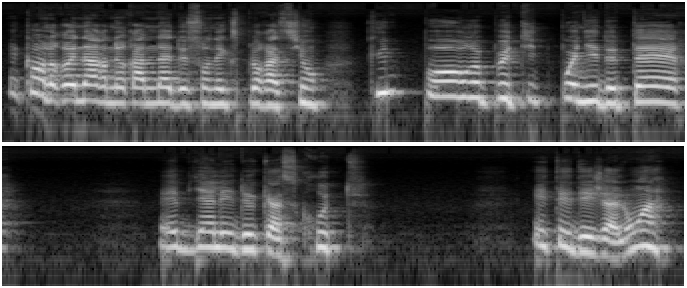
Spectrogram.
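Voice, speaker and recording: A woman teacher reading a children's story aloud with an expressive storytelling delivery. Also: fairly high pitch, moderate pace.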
